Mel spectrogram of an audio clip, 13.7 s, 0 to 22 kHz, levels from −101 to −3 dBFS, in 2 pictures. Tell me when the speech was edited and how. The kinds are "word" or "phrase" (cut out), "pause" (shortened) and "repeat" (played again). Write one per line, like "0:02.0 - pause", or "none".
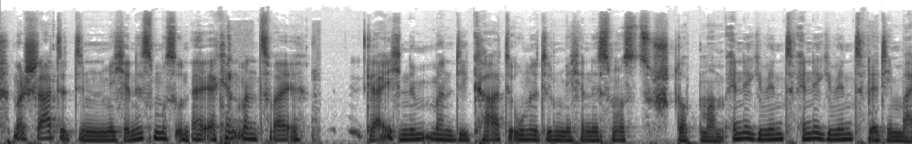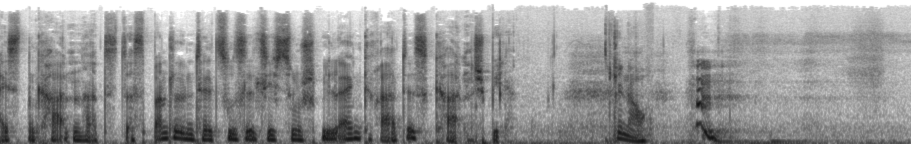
0:01.4 - word
0:03.0 - word
0:06.0 - repeat

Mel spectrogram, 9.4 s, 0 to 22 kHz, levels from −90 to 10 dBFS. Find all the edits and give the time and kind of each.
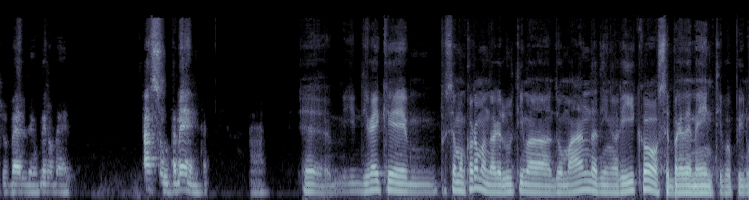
0:03.5 - pause

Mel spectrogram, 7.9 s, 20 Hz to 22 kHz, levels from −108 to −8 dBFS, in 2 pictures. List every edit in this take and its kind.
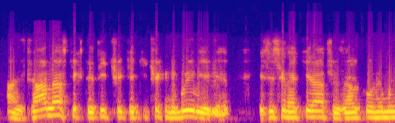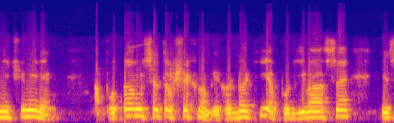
none

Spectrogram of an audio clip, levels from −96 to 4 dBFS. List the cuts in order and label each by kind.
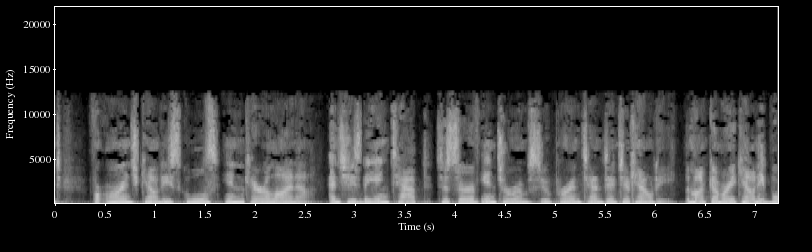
0:01.9 - word
0:03.1 - word
0:04.2 - word
0:05.8 - word

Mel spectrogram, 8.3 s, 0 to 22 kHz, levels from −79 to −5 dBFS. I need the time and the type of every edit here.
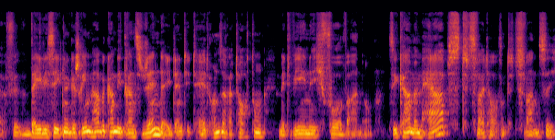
0:04.1 - phrase
0:05.7 - pause

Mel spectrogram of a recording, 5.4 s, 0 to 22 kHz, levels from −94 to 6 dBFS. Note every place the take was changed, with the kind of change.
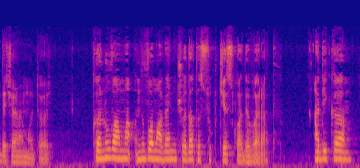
0:04.3 - pause

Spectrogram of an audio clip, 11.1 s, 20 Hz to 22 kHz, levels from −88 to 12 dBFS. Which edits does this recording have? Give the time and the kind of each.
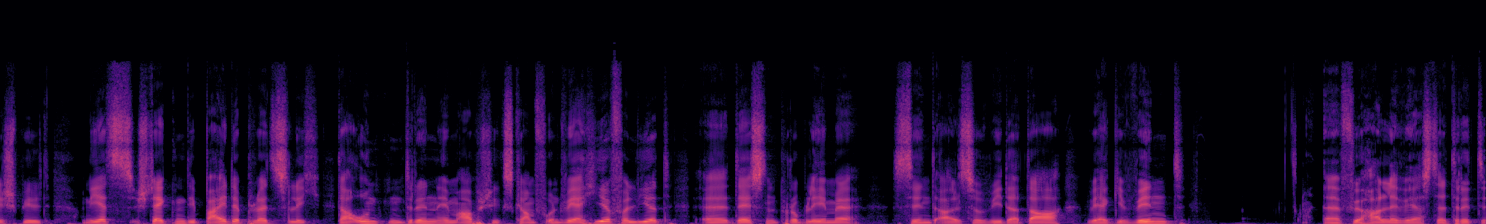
0:02.5 - pause
0:05.1 - pause

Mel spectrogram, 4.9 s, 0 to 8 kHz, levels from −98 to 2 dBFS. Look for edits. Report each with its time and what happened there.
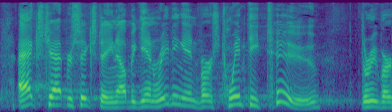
none

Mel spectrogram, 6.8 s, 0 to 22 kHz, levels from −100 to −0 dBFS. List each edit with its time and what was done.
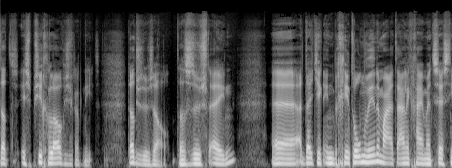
0:01.1 - word
0:02.0 - word
0:03.1 - word
0:04.8 - word
0:05.2 - word

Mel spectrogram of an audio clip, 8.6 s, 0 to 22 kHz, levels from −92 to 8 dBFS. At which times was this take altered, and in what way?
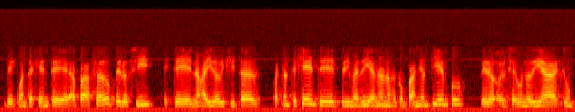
0:02.4 - pause
0:04.0 - pause
0:07.1 - pause

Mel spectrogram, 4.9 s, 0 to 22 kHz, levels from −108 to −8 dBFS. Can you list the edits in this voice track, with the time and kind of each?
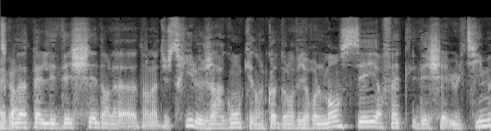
none

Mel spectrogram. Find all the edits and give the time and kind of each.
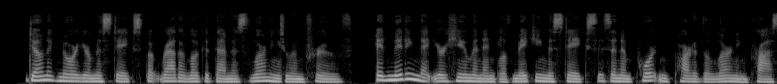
0:02.8 - word
0:03.6 - pause
0:05.0 - word

